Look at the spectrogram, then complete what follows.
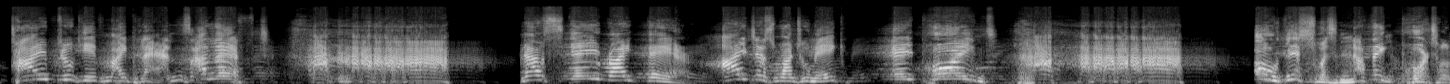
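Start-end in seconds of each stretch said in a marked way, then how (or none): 3.1-4.5 big staccato villain laugh; evil cackle. Acted. Villain gloating over his foe's doom, evil cackle. 10.2-11.8 big staccato villain laugh; evil cackle. Acted. Villain gloating over his foe's doom, evil cackle.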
